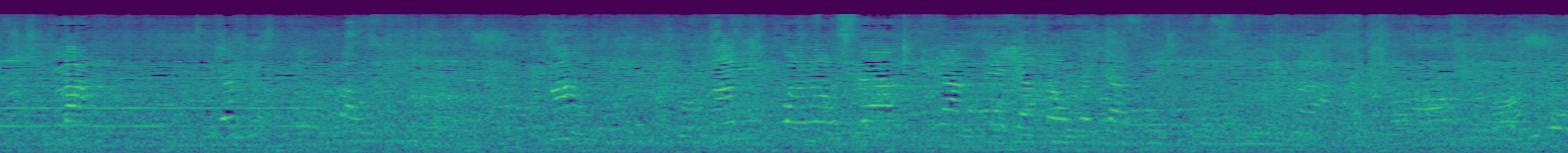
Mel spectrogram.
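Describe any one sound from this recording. A crowd murmurs in an echoing hall.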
